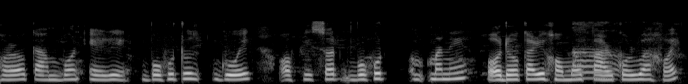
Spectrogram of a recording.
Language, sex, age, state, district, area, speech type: Assamese, female, 30-45, Assam, Golaghat, rural, spontaneous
